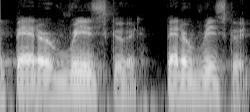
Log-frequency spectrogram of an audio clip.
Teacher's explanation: I don't pronounce the are at the end of better unless better is followed by a vowel in another word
